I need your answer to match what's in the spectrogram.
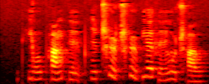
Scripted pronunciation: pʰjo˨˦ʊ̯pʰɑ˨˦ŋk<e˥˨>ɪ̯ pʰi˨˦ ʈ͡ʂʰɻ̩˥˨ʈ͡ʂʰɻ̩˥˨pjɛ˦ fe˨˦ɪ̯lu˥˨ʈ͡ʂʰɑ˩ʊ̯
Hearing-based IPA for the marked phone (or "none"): ḛ˨˩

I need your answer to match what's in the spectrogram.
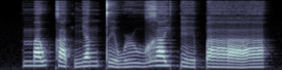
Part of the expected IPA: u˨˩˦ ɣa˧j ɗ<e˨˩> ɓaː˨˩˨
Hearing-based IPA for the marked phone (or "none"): e˨˩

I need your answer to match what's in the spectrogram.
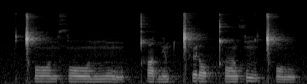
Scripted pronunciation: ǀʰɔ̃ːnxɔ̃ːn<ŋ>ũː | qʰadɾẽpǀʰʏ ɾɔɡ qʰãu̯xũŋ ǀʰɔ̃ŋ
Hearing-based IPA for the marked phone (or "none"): ŋ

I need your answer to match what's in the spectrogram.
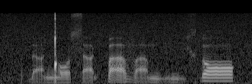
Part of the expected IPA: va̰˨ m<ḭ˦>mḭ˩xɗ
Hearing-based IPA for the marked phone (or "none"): ḭ˩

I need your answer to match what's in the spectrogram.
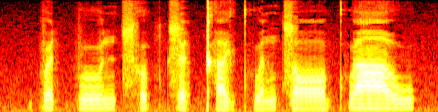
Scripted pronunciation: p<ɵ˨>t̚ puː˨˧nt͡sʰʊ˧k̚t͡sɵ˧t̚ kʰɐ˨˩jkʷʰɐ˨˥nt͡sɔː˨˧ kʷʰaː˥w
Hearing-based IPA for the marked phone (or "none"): ɵ˨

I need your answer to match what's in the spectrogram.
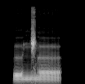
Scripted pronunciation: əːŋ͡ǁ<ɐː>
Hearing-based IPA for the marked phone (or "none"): ɐː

